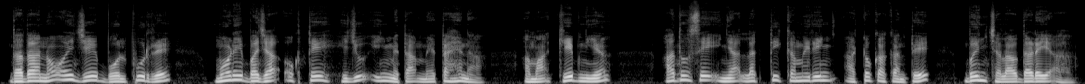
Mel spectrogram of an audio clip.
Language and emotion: Santali, neutral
